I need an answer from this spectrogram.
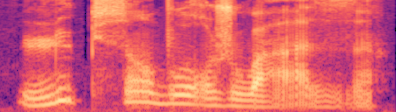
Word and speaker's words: luxembourgeoise: Le Luxembourg, luxembourgeois, luxembourgeois, and then feminine form, luxembourgeoise. Okay? Same thing here, only difference, joie, joie. Joise, z, z, okay, you insist on it.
